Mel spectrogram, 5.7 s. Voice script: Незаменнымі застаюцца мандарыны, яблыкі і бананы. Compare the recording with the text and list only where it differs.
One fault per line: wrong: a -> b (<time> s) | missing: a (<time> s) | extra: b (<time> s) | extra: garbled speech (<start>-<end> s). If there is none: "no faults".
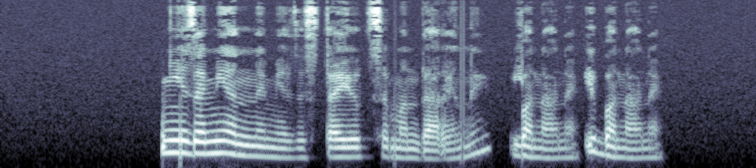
wrong: яблыкі -> бананы (4.0 s)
